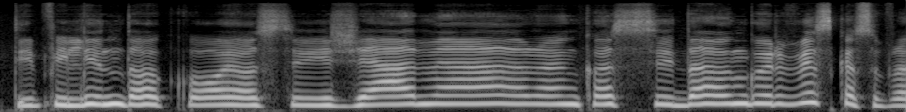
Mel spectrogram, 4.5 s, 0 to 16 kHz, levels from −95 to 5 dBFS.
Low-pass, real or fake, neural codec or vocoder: 14.4 kHz; fake; autoencoder, 48 kHz, 128 numbers a frame, DAC-VAE, trained on Japanese speech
